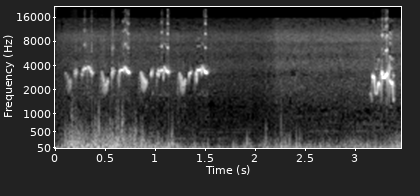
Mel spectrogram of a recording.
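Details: Sooty-headed bulbul in full, loud song: three quick bubbly whistled phrases in the first second and a half, then a brief warble near the end over a steady low rumble.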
